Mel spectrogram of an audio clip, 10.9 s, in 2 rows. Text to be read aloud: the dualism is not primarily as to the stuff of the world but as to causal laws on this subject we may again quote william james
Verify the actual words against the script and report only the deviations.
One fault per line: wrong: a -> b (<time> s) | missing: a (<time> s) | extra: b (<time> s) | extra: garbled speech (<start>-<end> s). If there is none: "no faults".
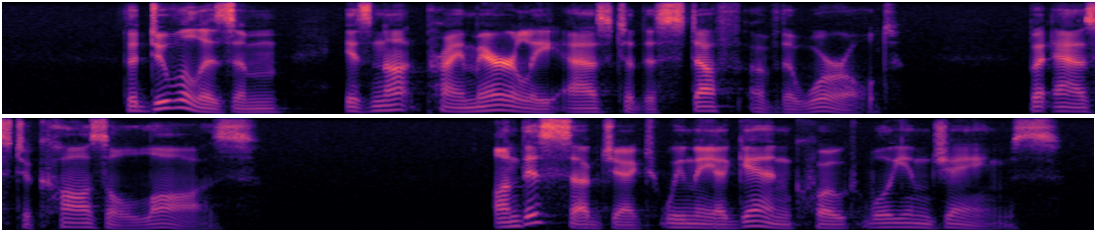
no faults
